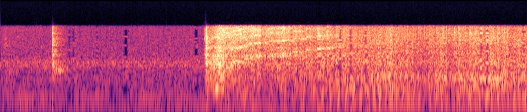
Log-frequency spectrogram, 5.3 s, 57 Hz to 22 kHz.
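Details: Tecumseh 5.5 hp small engine with electric start and a stuck valve causing no compression: one pull doesn't catch, then it fires and runs with an uneven, hunting beat; owner suspects low compression and is unsure of the fuel supply; hard start, rough running.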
